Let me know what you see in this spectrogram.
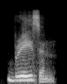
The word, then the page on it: brazen: Indian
